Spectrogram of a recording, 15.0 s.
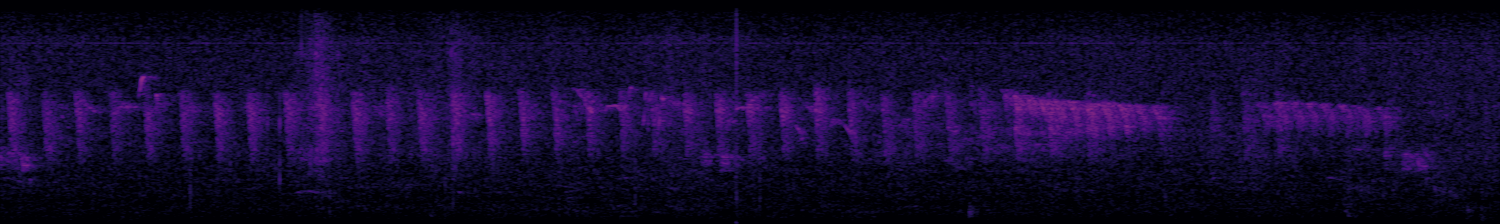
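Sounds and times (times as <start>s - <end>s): faint birdsong chirps: 0.0s - 15.0s.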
